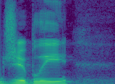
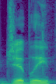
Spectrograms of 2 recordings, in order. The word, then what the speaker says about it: Ghibli: we have decided to go with the pronunciation Ghibli. That is the way that Miyazaki pronounces it, so we are going to be saying Studio Ghibli.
